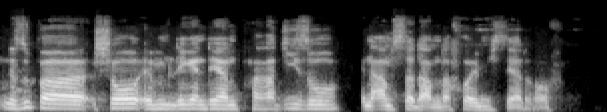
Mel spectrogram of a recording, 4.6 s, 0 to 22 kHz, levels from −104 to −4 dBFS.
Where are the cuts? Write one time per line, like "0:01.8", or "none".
0:02.6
